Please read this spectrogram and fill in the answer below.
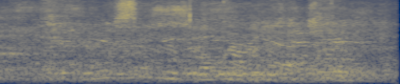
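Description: Murmur of many people talking at once in a large chamber, overlapping voices with no single clear speaker.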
